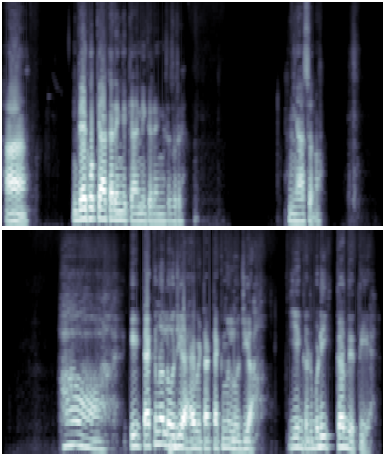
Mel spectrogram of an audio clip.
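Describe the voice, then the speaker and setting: A man teaching physics in a relaxed, slangy online lesson from a small closed studio, who keeps checking in with his students. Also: medium pitch, measured pace, long pauses. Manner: chatty, slangy, keeps asking "है ना?". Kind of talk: casual online exam-prep lesson.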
